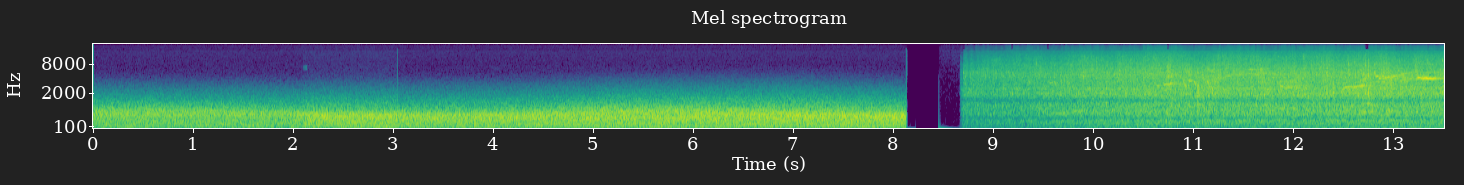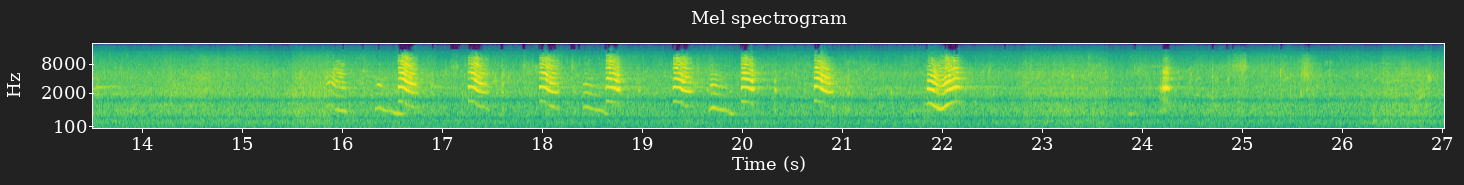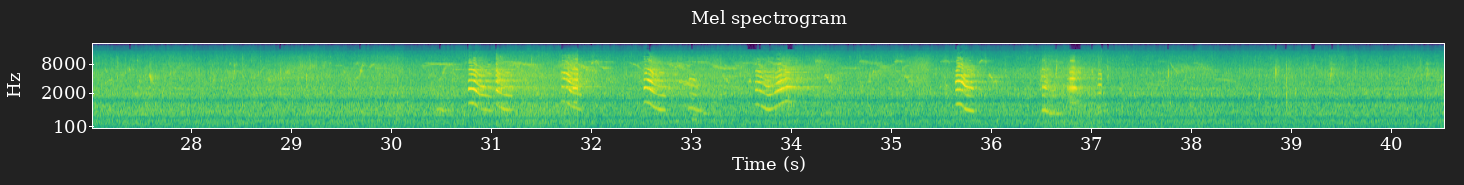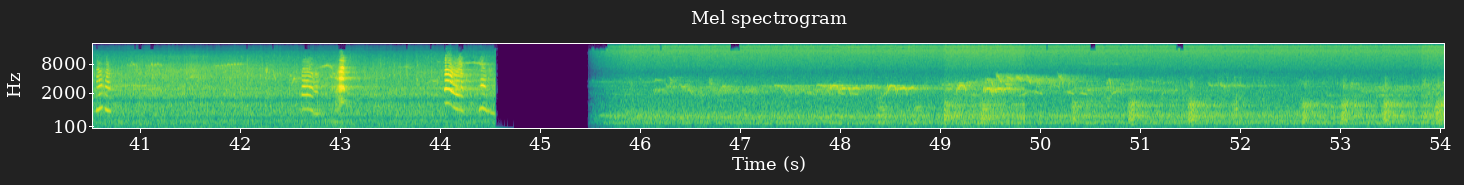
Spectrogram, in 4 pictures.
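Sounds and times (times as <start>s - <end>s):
background hiss: 8.8s - 44.0s, 45.6s - 54.0s
birds with downward-sliding calls: 30.3s - 37.2s
soft chirping birdsong: 45.9s - 54.0s.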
